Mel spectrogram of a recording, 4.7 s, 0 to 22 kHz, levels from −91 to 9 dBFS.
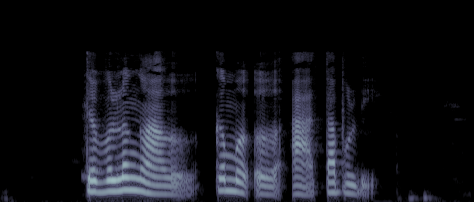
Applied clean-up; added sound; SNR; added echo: none; none; none; none.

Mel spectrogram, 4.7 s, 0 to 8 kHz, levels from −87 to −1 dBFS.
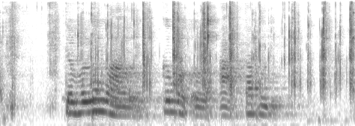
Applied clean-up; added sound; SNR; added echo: none; Chewing, mastication; 1 dB; reverberation time 1.2 s.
